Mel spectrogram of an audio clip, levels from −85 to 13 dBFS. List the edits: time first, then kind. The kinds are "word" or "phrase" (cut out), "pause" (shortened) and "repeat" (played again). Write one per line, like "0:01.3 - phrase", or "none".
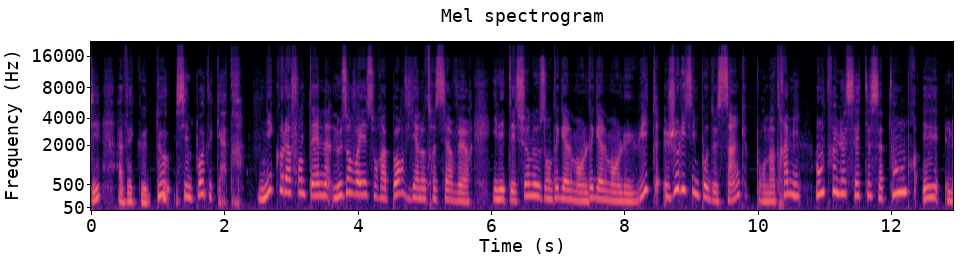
0:07.5 - repeat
